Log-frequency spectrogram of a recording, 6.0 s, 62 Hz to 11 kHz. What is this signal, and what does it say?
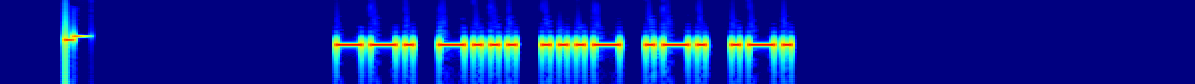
Morse code, heard as a keyed tone, about 29 wpm, 700 Hz. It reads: GBVRR
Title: Code Groups - 5 Letters - 28wpm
